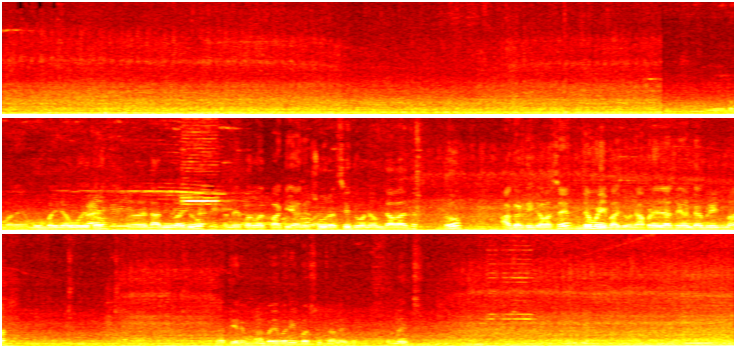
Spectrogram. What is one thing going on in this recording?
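A vehicle's engine rumbles steadily while driving.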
